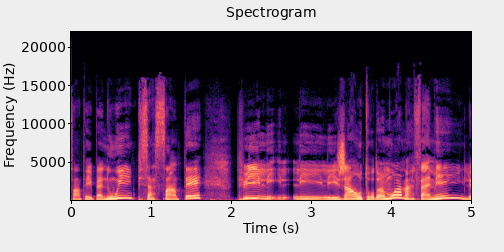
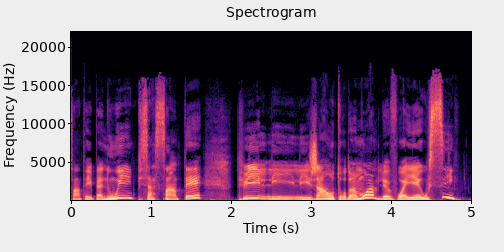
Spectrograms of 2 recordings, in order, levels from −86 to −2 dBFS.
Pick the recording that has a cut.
second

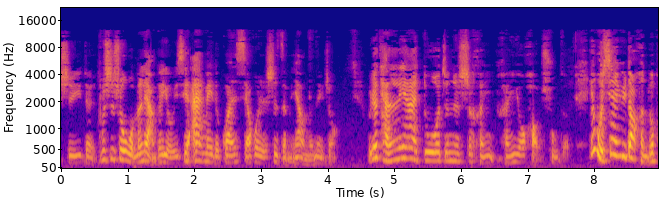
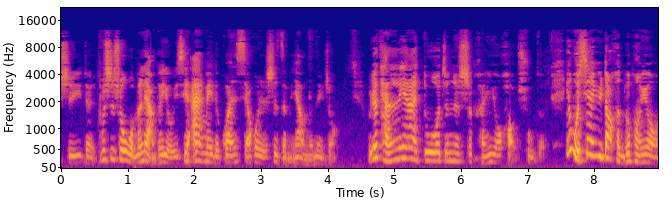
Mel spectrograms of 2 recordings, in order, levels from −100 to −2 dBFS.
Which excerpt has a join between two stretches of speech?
second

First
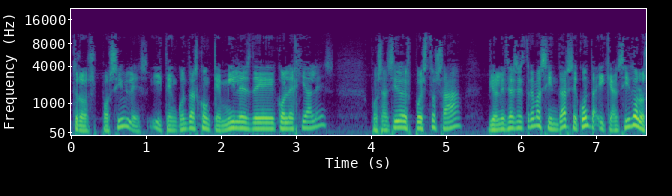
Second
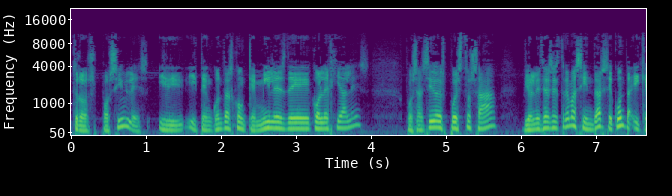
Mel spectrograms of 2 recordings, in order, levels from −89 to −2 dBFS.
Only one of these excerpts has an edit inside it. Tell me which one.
first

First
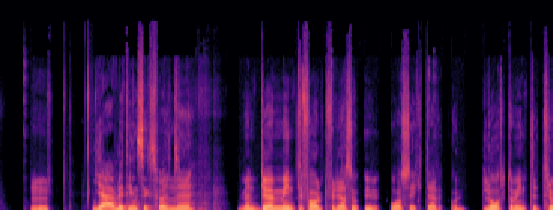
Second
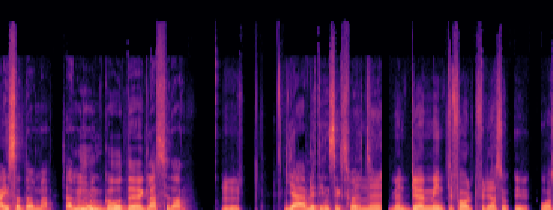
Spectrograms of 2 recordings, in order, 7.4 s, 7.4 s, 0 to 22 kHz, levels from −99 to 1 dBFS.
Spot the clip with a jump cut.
second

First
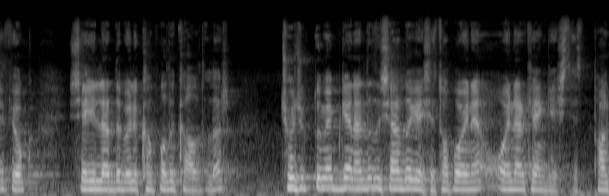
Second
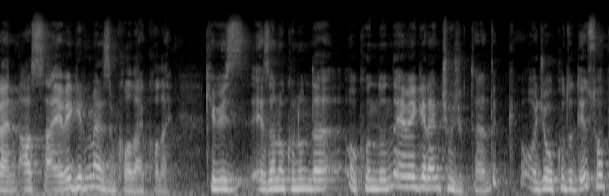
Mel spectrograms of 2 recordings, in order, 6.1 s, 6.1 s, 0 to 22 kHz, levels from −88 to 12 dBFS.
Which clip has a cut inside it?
second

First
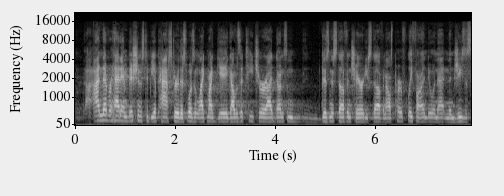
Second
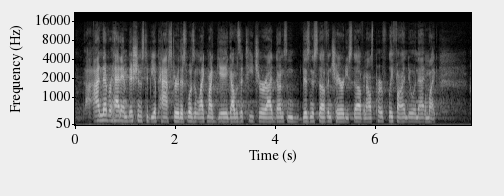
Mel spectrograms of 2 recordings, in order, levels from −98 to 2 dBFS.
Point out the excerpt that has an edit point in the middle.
second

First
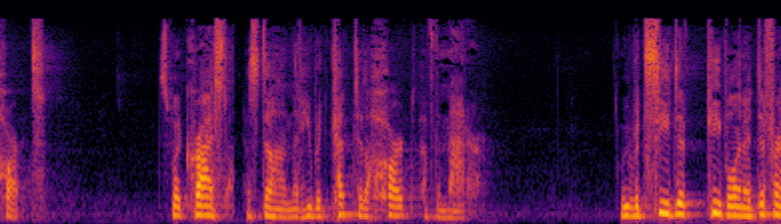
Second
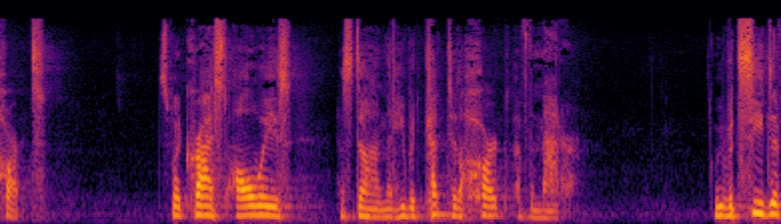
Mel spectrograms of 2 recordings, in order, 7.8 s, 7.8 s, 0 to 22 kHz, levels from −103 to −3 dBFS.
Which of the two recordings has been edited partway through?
first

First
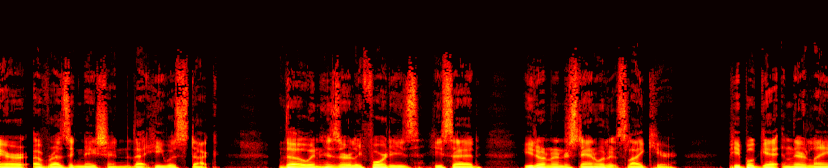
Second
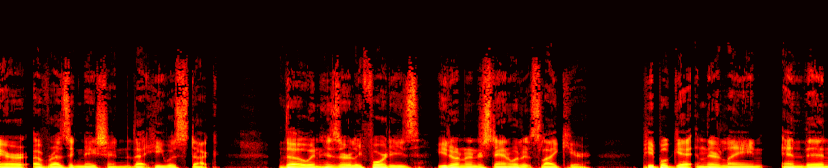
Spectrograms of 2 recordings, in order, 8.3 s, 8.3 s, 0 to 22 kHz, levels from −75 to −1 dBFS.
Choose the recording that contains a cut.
second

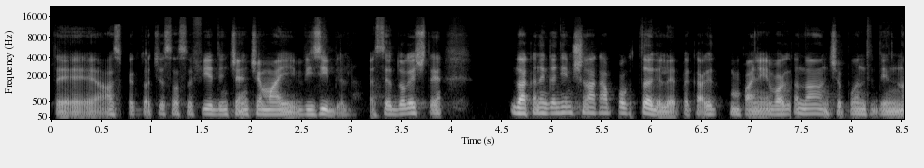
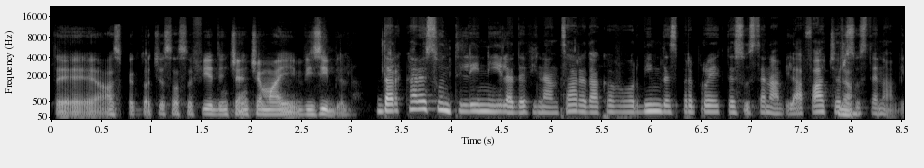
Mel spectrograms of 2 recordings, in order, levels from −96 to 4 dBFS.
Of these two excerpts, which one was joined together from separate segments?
first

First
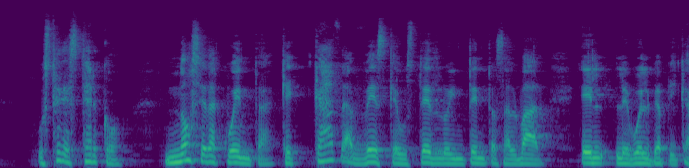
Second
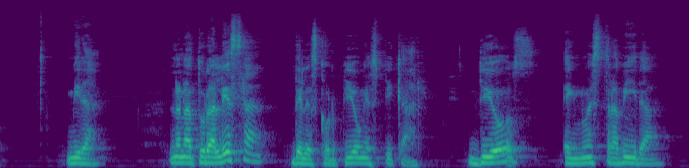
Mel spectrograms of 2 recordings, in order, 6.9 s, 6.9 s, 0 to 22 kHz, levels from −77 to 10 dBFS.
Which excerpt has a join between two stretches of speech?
second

